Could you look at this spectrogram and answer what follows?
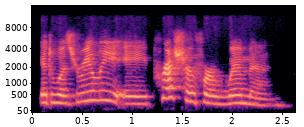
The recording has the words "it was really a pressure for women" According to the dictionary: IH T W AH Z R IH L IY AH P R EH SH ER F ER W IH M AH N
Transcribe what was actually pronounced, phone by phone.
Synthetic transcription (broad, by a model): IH T W AH Z R IH L IY AH P R EH SH ER F ER W IH M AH N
